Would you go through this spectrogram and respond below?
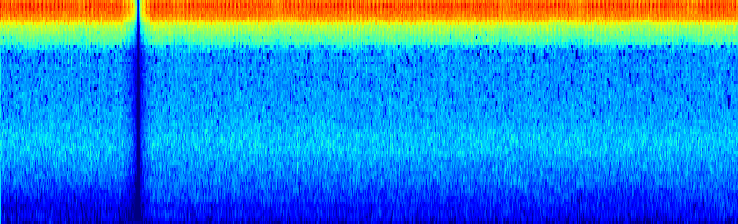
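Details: Many crickets chirping on a summer night in the forest: an even, piercing high trill that cuts out abruptly for a split second near the start, then resumes and carries on steadily.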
